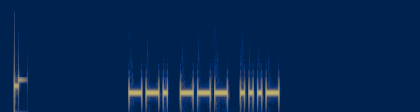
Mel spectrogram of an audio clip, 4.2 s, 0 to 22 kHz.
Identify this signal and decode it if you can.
Morse code, heard as a keyed tone, about 27 wpm, 700 Hz. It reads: GOV
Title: USA Call Sign Postfixes - 3 Letters 28wpm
